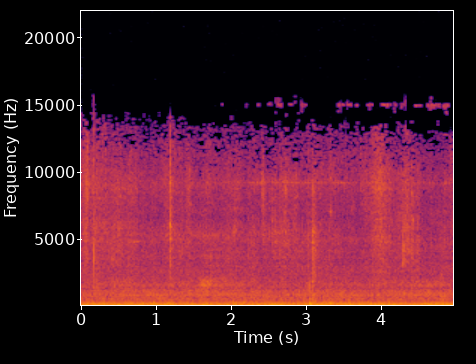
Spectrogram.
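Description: Steady low running rumble of a Hokuriku Shinkansen E7-series train, heard from inside the passenger cabin, with a few faint clicks.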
